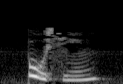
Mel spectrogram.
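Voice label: "不行", Mandarin Chinese; hsk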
